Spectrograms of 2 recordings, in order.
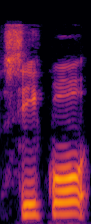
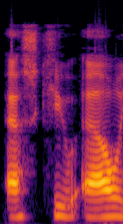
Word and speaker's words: SQL: most of your databases use sequel SQL you'll hear it pronounced both its structured query language this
